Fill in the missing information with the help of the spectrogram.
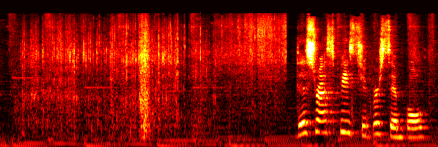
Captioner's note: plastic bag crinkles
